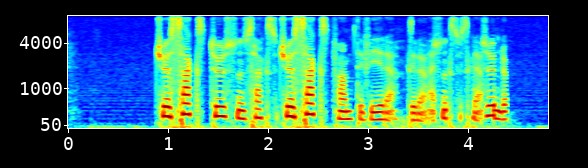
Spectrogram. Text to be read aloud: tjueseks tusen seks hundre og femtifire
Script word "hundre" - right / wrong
wrong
